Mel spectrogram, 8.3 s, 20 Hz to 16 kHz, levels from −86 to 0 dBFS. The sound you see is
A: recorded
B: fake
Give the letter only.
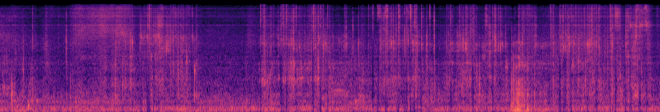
B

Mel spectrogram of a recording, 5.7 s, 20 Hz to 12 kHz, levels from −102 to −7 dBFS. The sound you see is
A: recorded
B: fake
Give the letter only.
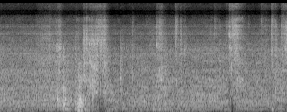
B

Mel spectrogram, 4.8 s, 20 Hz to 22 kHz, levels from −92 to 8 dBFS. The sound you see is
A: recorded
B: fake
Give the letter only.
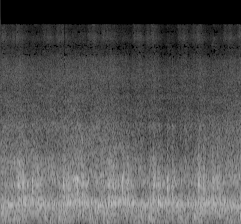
A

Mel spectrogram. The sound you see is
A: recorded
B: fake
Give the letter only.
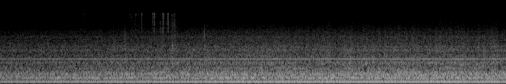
A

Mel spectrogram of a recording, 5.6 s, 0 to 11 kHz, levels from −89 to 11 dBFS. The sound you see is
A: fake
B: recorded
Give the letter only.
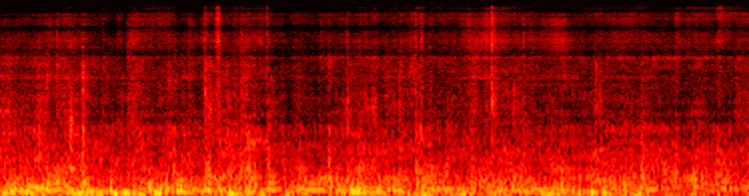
A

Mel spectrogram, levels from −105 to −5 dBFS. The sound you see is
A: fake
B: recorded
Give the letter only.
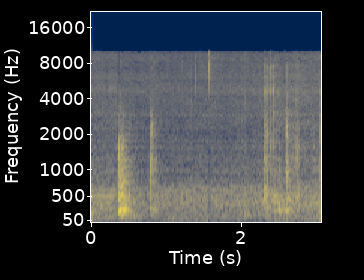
A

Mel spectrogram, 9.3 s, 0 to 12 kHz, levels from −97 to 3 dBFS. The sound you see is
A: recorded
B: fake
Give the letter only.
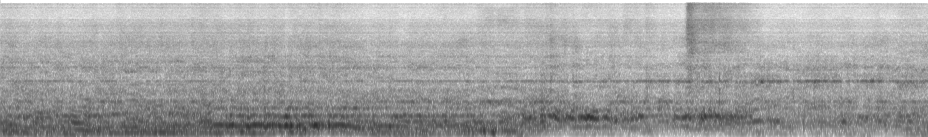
B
